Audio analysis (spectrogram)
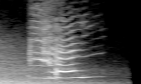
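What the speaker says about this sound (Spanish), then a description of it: "El veterinario dice que hay que cuidemos al pequeño gatito perdido, Gaga." A small lost kitten gives a single clear meow, rising and then trailing off over about a second, close and fairly quiet against a soft low hum.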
